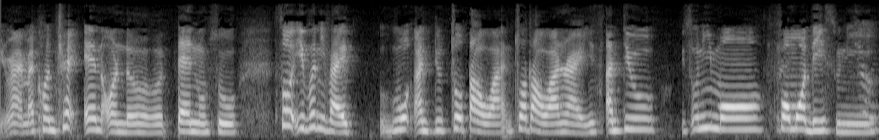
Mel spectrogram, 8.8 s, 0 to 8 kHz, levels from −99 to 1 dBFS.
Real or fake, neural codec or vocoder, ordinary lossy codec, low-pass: real; none; none; 7.2 kHz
